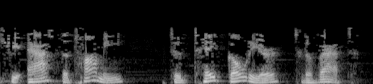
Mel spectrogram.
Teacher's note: to 的在口语化当中有一个弱化现象 to 说成 t 加个 a，同时 the 可以直接不用咬舌，趋向于发 z 这个发音，就变成 to 的 to 的，就变成 she asked Tommy to take Goldie to thevet，所以你很难听到那个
